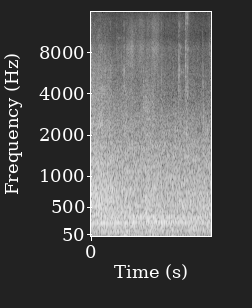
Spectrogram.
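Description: Gusty wind buffeting the camera microphone: a steady, loud rumble of noise.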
